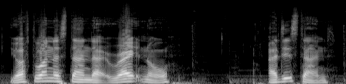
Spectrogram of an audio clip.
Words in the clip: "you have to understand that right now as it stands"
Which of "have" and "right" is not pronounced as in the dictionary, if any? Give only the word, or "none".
have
